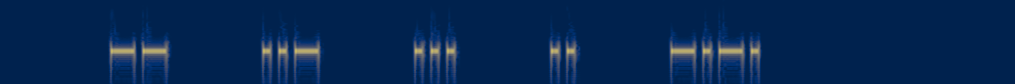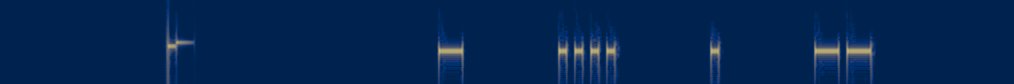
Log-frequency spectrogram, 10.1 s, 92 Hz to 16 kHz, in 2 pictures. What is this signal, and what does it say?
Morse code, heard as a keyed tone, about 30 wpm, spaced as for 14 wpm, 700 Hz. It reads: MUSIC THEM
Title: 4x Character Spacing - Top 300 Words - 30wpm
